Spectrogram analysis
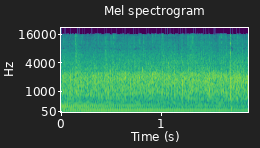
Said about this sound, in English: Let's stand up and give them a round of applause and honor them.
